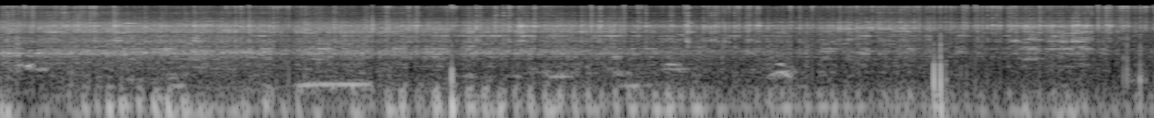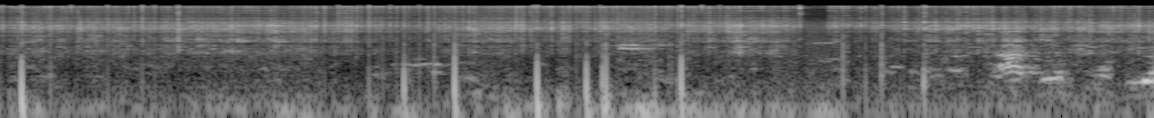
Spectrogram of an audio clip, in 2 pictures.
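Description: An arc welder crackles and sizzles steadily.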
